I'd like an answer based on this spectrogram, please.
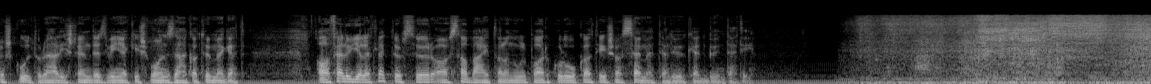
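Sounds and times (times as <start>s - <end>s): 
speech: 0.0s - 7.7s
high-pressure water spray washing a fountain: 8.4s - 11.4s.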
